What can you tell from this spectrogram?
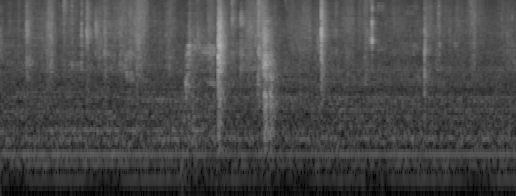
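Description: Fabric rustling and handling noises as soccer socks are pulled up over a child's shin guards, with a few short knocks and clicks, the loudest two a little past the middle. A steady low hum runs underneath.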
